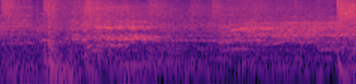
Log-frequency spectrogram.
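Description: Car tyres squealing as a vehicle skids, a wavering high squeal over trailer music, with a thump about a third of a second in.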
